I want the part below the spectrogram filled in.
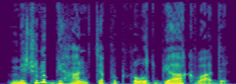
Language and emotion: Kashmiri, angry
